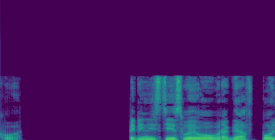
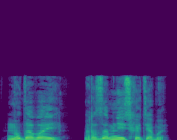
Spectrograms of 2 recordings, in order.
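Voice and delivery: high-pitched indignant urging; 12 semitones higher than usual. Acted. Healer prodding the idle necromancer to fight, indignant. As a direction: protest with the voice pitched right up. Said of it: "возмутился я".

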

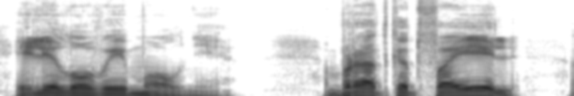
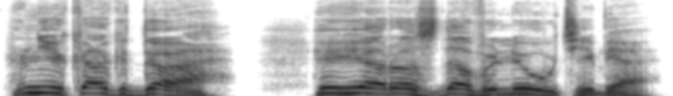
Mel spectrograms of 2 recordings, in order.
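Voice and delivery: monster roar; 9 semitones higher, slower than usual. Acted. Demonic bishop threatens the monk.

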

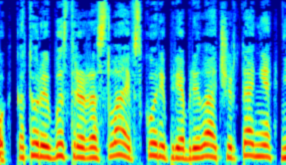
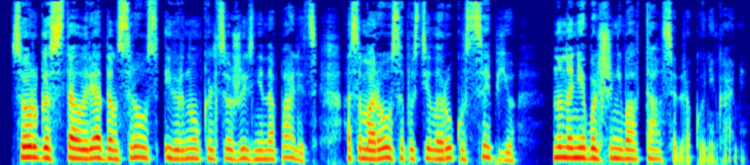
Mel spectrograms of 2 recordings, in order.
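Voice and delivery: ordinary delivery

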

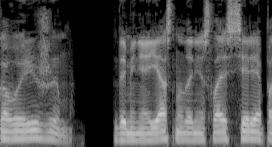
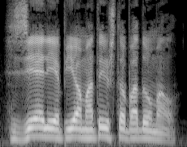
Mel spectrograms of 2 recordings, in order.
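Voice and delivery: loud, slightly raised, gruff comeback; grumbled retort; 3 semitones higher, 7 dB louder than usual. A narrator's reading. Mage answers the fighter's question, grumbling. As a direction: throw it back as a loud grumble. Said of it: "буркнул я".

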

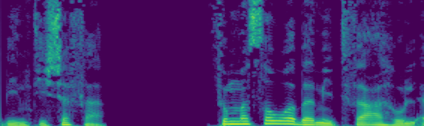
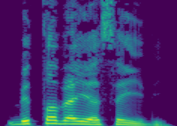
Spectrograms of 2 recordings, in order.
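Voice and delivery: higher, resigned of course; 8 semitones higher than usual. A narrator's reading. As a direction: give in to the boss. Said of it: "غمغم بيرت في استسلام".

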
